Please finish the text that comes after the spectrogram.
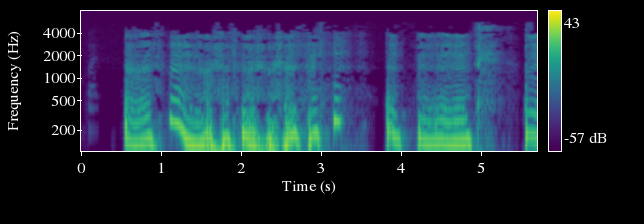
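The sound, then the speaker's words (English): A person hums a wavering melody on the radio, in several sustained phrases broken by short pauses, the voice fairly loud and steady with no words. “Can I hum on the radio, or does that get the buzzer?”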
